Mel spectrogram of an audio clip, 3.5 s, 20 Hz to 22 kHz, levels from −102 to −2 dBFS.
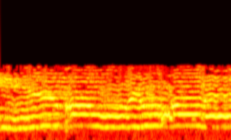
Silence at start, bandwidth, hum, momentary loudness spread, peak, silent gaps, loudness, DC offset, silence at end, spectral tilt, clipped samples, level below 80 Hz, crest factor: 0 s; 4 kHz; none; 3 LU; -12 dBFS; none; -21 LUFS; under 0.1%; 0 s; 0 dB/octave; under 0.1%; -62 dBFS; 10 dB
